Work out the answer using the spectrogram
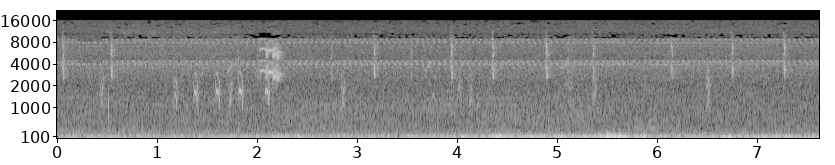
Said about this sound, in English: Field sparrow's ticking.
